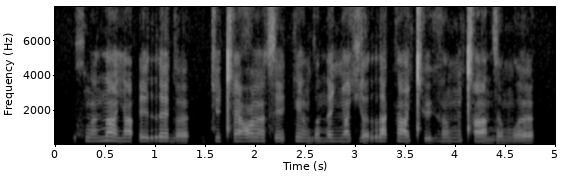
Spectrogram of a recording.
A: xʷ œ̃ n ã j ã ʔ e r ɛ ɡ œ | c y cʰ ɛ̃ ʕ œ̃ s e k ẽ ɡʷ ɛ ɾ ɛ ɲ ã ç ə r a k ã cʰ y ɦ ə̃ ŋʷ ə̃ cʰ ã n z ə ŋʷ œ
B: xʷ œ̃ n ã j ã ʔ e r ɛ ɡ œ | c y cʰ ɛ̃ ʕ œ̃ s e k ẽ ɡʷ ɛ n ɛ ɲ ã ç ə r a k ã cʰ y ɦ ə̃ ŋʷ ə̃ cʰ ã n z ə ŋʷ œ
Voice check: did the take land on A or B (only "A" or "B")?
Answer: B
